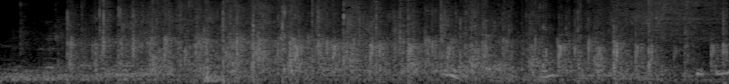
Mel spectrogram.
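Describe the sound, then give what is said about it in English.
An audience at Christ Church breaks into steady applause to welcome a covenant child of the church, many hands clapping in a dense, even patter that holds at a fairly loud level for several seconds without voices rising above it. “You all can clap.”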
